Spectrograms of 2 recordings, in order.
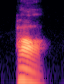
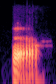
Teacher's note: ফা হবে উপরের দাঁতের আগা আর নিচের ঠোঁটের ভিজা অংশ।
